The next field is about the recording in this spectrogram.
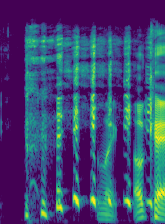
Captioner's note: laughs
